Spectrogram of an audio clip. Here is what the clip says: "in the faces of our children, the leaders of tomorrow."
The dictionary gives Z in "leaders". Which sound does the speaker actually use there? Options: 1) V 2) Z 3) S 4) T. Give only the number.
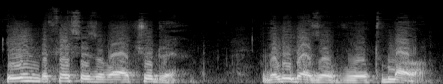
2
